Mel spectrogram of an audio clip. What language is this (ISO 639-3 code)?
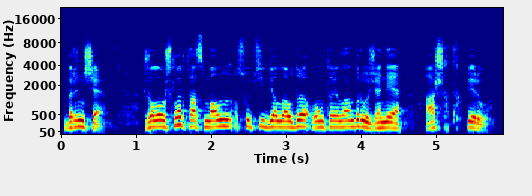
kaz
